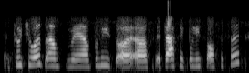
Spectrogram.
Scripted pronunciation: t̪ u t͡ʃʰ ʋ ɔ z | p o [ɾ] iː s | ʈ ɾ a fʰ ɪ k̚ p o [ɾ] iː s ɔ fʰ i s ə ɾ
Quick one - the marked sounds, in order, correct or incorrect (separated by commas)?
incorrect, incorrect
